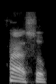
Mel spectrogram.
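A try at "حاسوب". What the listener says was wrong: Haknya panjang Ustaz. Ha.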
